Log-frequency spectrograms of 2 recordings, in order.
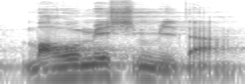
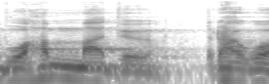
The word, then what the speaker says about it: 무함마드: 이슬람을 창시한 사람이 마호멧입니다. 이것은 영어식 발음이고 그들이 사용하는 그 아랍어 발음은 무함마드라고 합니다.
